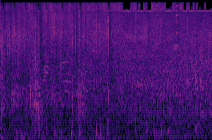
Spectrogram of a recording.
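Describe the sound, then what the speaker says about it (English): Horse hooves drumming on turf during a show jumping course at an outdoor equestrian competition, a rapid irregular clip-clop heard at a distance under crowd noise and commentary. "And you can see here now that the horse is starting to pull with Jennifer"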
